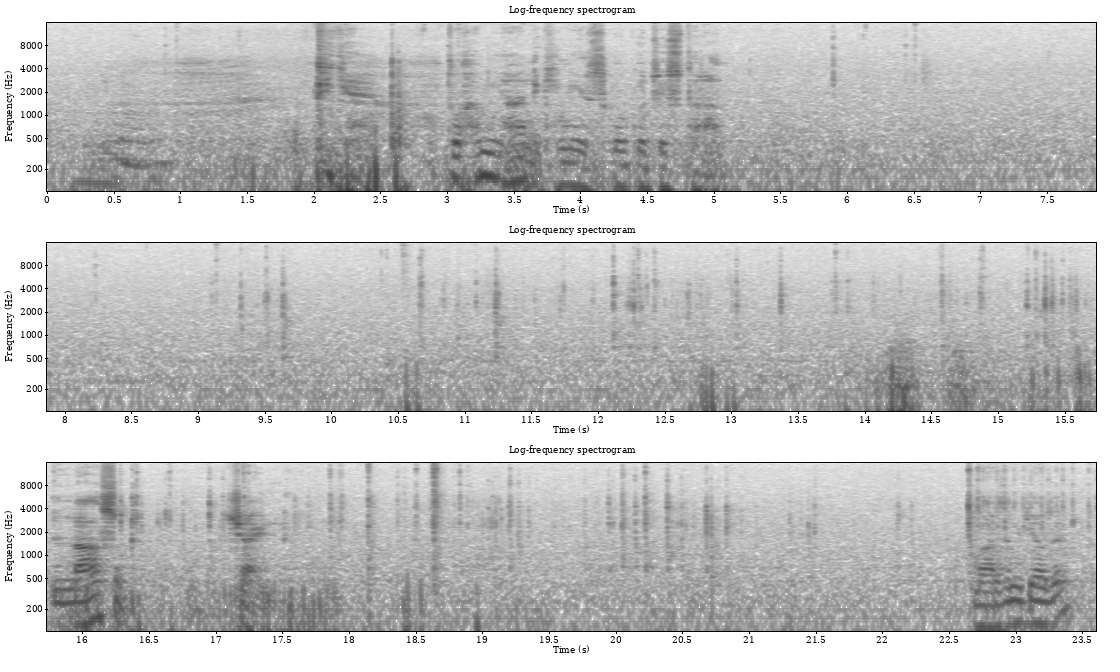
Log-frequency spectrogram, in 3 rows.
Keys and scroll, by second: 1.9 alt+Tab, 9.5 ctrl+c, 12.7 ctrl+v, 20.6 ctrl+c, 21.3 ctrl+v.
